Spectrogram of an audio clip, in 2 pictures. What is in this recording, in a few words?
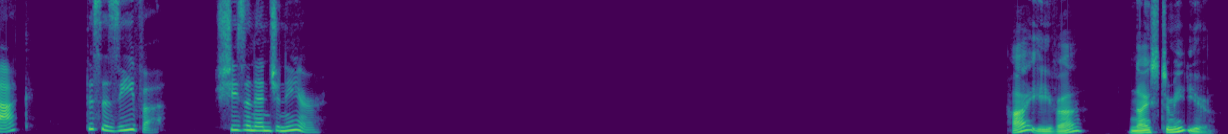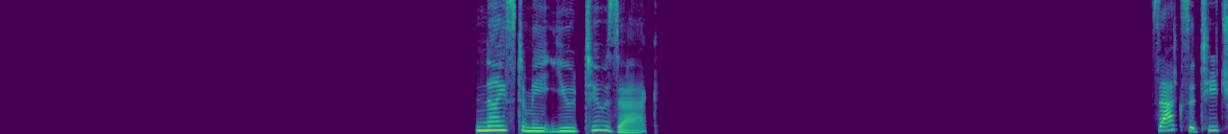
Pronunciation Practice; Connectivity Foundation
